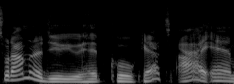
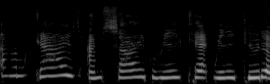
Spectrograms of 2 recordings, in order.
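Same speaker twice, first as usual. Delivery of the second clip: squeaky put-on voice, pitched way up, very high; 13 semitones higher than usual. Speaker imagines a colleague's reply, Jeanette from accounting impression. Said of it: "That's my that's my impression of you, Jeanette from accounting".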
